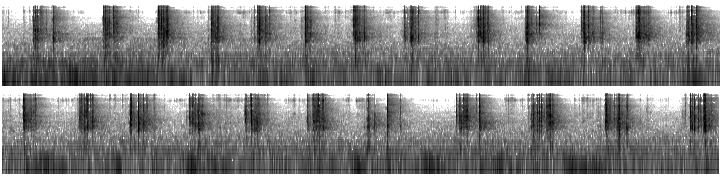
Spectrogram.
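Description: Disposable black peppercorn grinder being twisted by hand, its plastic grinding cap crunching peppercorns in a steady run of short grinds, about two a second.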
